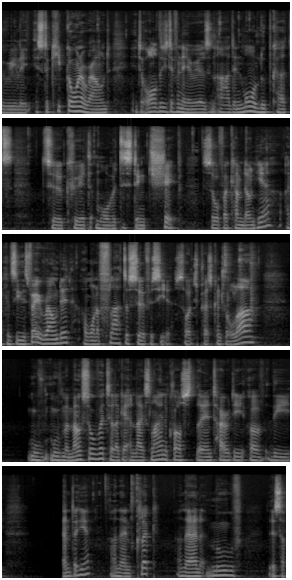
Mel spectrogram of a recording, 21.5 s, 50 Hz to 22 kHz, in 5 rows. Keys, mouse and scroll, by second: 2.5-7.8 middle drag, 7.8-9.5 scroll up 1, 9.5-10.9 scroll up 1, 12.1 ctrl+r.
